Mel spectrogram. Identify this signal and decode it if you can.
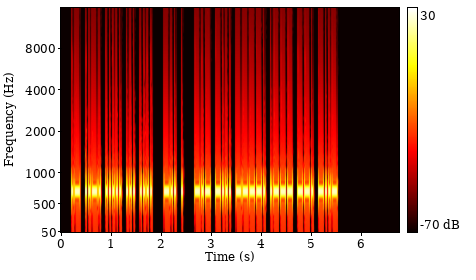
Morse code, heard as a keyed tone, about 36 wpm, 700 Hz. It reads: AF5SH DE KB9JGX
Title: USA Callsign DE Callsign 35wpm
